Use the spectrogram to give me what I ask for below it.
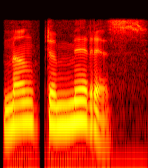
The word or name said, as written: Nunc Dimittis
